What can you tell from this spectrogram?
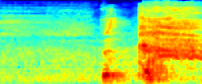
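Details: Worsening cough with headache and some difficulty breathing, being treated with medicines from a doctor; two harsh, forceful coughs close together.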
